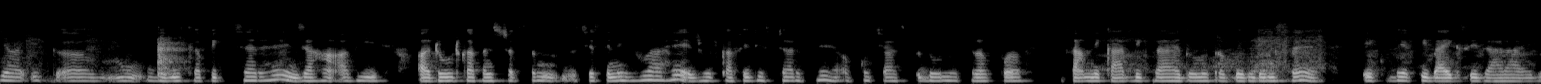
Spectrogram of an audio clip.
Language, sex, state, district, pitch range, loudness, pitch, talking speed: Hindi, female, Bihar, Purnia, 160-175 Hz, -27 LUFS, 165 Hz, 245 wpm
